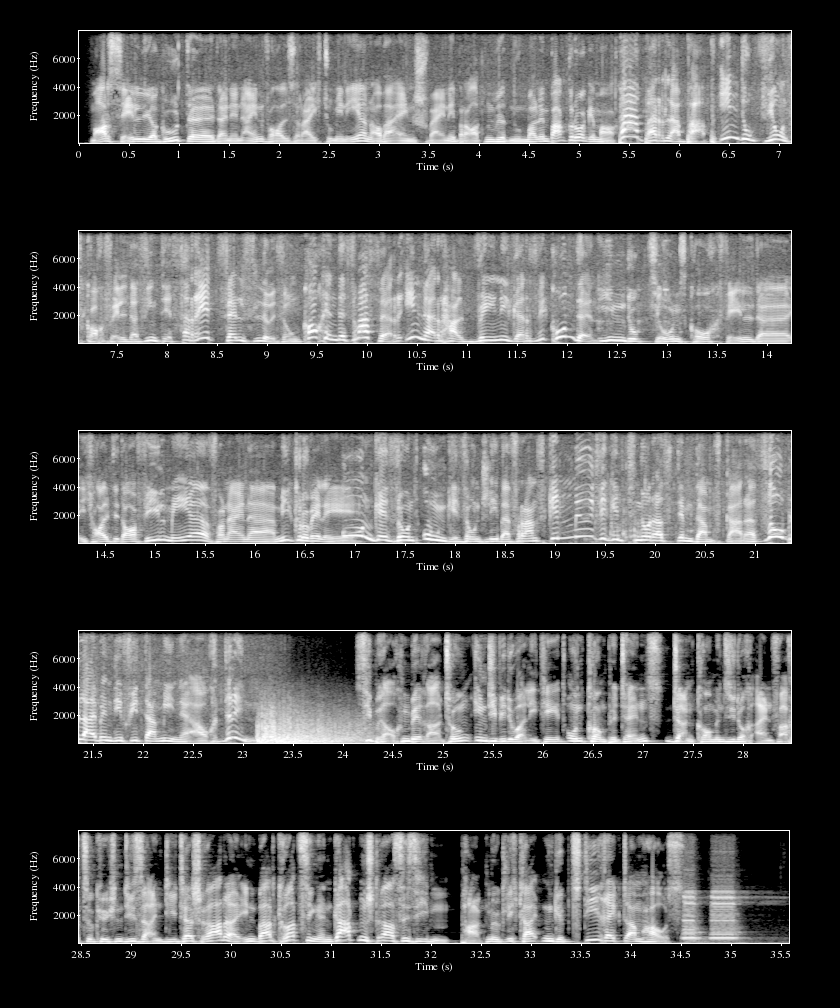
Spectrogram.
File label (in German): Radio Spot; Kuechendesign Dieter Schrader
